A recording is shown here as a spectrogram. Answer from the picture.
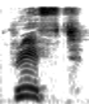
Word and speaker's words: wrist: The next word, wrist. W is silent in this word.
